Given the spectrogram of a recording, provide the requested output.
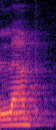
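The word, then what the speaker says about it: لام: Touch the tip of the tongue to the upper gums near the root of the teeth.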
